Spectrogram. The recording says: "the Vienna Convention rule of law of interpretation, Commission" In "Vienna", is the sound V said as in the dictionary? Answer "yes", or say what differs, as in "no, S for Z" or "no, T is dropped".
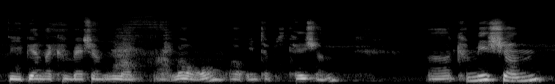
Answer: no, B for V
